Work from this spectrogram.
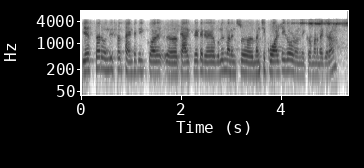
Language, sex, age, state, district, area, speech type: Telugu, male, 18-30, Telangana, Medchal, urban, conversation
